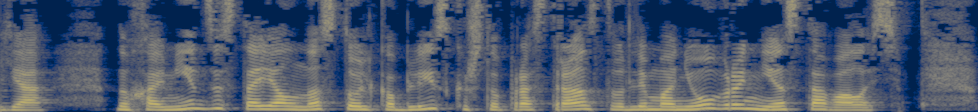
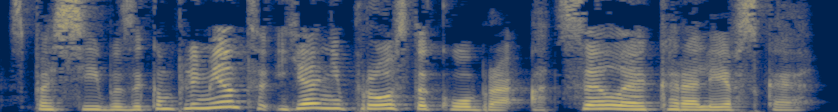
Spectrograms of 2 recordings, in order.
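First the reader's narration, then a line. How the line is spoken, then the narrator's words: Snide hiss. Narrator (Russian): ехидно прошипела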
